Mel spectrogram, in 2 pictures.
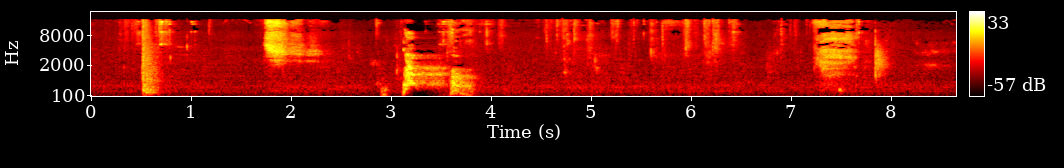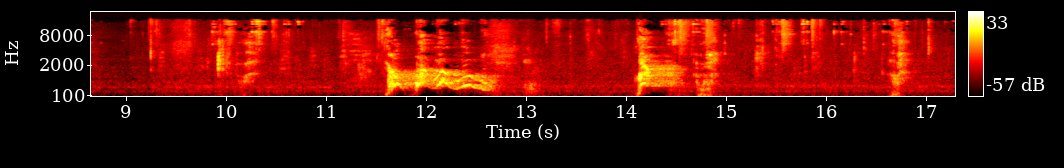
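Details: Maple, a female Pembroke Welsh Corgi with attitude, voices disapproval indoors in a small room: sharp barks and growly grumbles in irregular bursts, some clustered rapidly, separated by quiet stretches and light rustling.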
